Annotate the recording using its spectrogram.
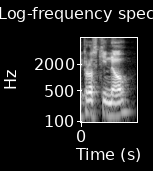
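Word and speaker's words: προσκυνέω: The most common term is proskyneo. Typically you would say proskyno in Greek. You would contract those 2 final vowels into an omega with a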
